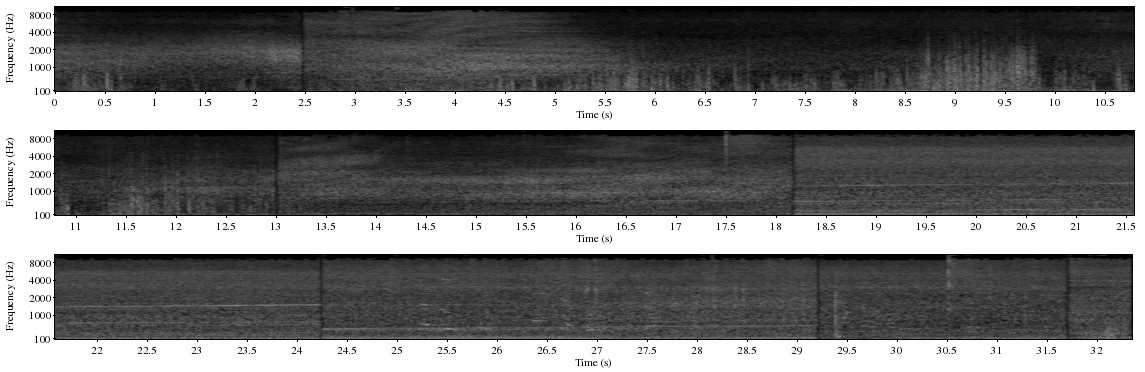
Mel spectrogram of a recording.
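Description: Road traffic passing in wind. After a sudden jump in level, a city transit bus is heard pulling away as from inside: a loud, steady low drone with a whine that rises in pitch, breaks off and rises again partway through.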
